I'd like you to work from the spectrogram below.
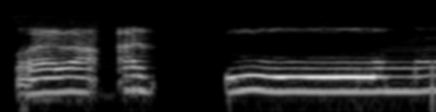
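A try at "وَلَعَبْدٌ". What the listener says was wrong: Apa? Ada ba di kokolan ya. Wala'abdum. Wala'abdum.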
